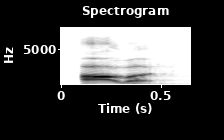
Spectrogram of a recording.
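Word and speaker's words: hour: ठीक है 9th पर देखिए सेकंड एग्जांपल है आवर आवर का देखिए इसमें क्या है फर्स्ट स्टेप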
